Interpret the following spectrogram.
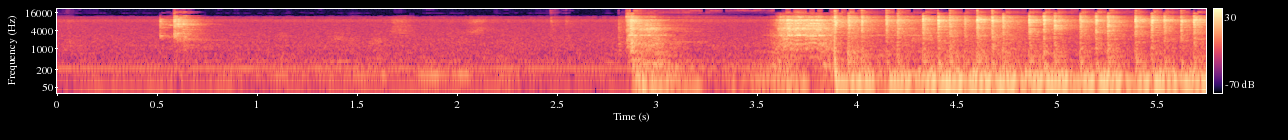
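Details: Harley-Davidson Shovelhead V-twin started after a couple of kicks, pipes covered to hear the motor: quick, even beat, very quiet, no ticking or rattling; engine healthy, normal running.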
